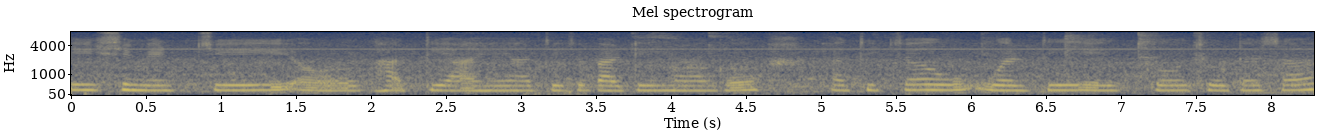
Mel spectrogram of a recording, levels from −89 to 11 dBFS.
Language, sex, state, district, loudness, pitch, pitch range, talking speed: Marathi, female, Maharashtra, Nagpur, -17 LUFS, 235 Hz, 225-245 Hz, 80 wpm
